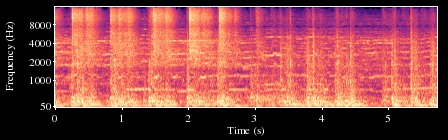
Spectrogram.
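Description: Sasak gendang beleq ensemble playing: large double-headed barrel drums beaten with sticks under crashing hand cymbals. The cymbal clashes come about twice a second, then quicker and lighter about halfway through.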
